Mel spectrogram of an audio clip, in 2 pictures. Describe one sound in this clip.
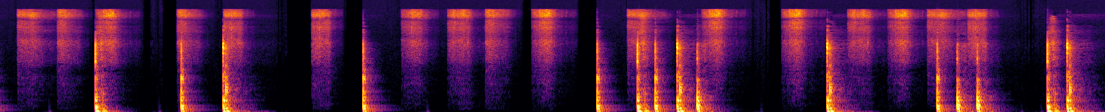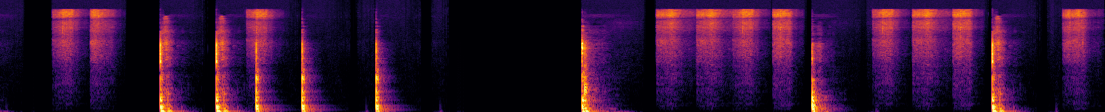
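Wooden blocks knock sharply as they are placed, again and again.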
